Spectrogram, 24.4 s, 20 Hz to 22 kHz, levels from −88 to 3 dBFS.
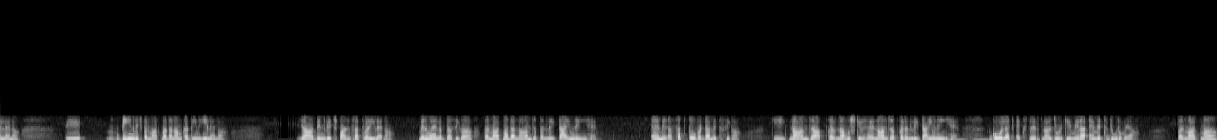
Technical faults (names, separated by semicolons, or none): GSM full-rate codec; lost GSM frames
